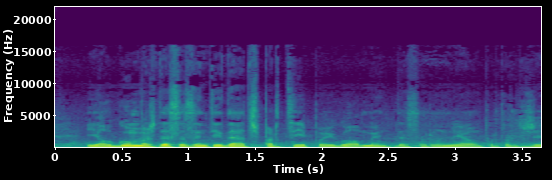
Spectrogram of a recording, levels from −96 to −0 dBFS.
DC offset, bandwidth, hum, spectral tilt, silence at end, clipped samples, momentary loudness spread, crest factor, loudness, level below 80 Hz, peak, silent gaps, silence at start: under 0.1%; 10 kHz; none; -8 dB/octave; 0 s; under 0.1%; 11 LU; 18 dB; -20 LUFS; -50 dBFS; -2 dBFS; none; 0 s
